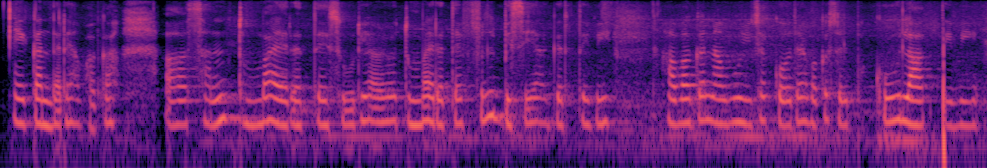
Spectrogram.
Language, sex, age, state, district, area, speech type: Kannada, female, 30-45, Karnataka, Bangalore Urban, rural, spontaneous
